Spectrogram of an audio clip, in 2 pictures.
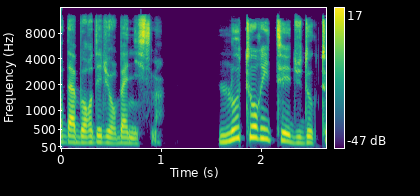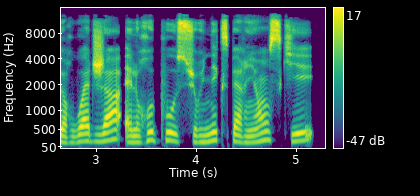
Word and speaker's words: Ouadja: Et bien, il s'agit du Docteur Alain Kosik Wadjah, prononcez Wadjah.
